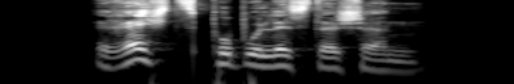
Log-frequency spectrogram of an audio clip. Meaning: inflection of rechtspopulistisch: 1. strong genitive masculine/neuter singular 2. weak/mixed genitive/dative all-gender singular 3. strong/weak/mixed accusative masculine singular
- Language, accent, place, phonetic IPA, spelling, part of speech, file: German, Germany, Berlin, [ˈʁɛçt͡spopuˌlɪstɪʃn̩], rechtspopulistischen, adjective, De-rechtspopulistischen.ogg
